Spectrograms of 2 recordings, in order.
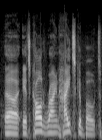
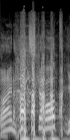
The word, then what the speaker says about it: Reinheitsgebot: It's called Reinheitsgebot. – Reinheitsgebot. – My chef likes to refer to it as Ron Howard's boat. – Big deal. – Reinheitsgebot. You will not pronounce it incorrectly. Reinheitsgebot.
